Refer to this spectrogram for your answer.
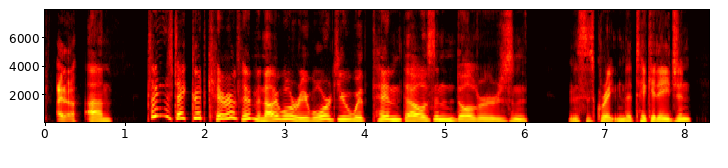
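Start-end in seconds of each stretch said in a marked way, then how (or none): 1.3-5.9 put-on fussy, high-pitched elderly woman voice. Joke teller voicing the old lady asking the ticket agent to care for her dog, old lady voice. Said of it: "Why does she talk like this?".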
